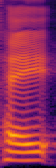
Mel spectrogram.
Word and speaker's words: He: It's hey, H E which is spelled he, I know, but it's pronounced hey.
